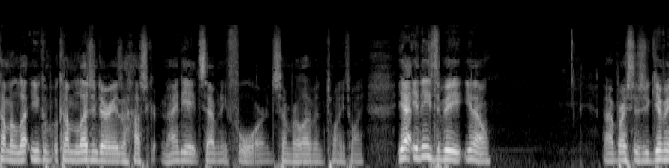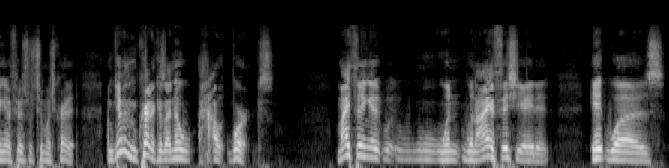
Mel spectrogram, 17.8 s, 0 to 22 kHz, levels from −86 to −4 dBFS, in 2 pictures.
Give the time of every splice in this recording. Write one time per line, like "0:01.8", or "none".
0:05.5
